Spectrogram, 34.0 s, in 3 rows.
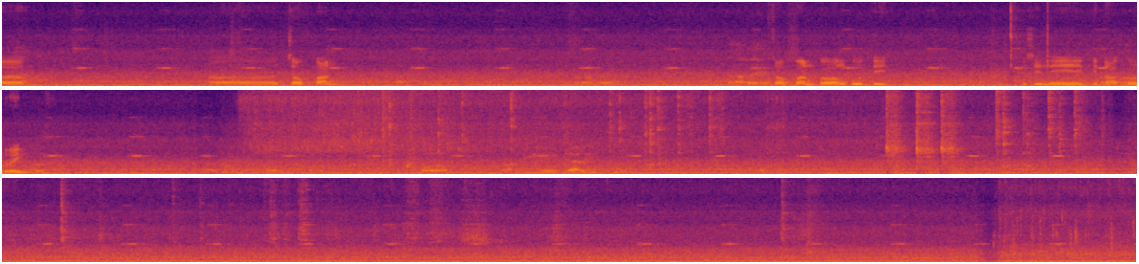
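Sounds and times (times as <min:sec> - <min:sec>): garlic sizzling in oil: 0:13.7 - 0:19.9.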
